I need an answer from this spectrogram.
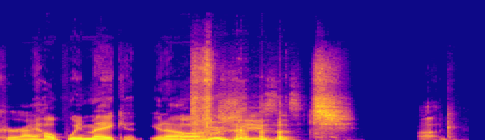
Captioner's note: laughs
